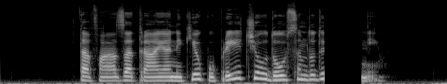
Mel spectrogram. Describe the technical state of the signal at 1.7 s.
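At 1.73 s the speech signal carries a bit error spike: a single sample whose value has been thrown off by one flipped bit, most likely in memory or on a digital link, so it jumps by a power of two and snaps straight back. Because it lasts only one sample, it is heard as one sharp, broadband tick that sits on top of the speech and bears no relation to its level or spectrum.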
